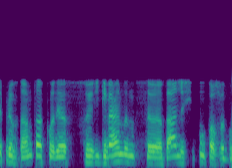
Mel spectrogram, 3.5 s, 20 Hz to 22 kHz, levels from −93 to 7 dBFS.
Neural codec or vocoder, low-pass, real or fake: codec, 44.1 kHz, 1.7 kbps, Pupu-Codec; 3.6 kHz; fake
